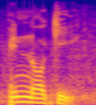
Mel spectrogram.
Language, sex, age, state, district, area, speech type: Tamil, male, 45-60, Tamil Nadu, Thoothukudi, urban, read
